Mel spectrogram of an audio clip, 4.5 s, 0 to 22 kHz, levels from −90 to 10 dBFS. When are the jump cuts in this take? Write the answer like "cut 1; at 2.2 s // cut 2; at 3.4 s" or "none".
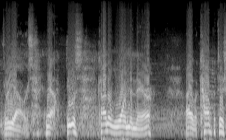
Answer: cut 1; at 1.2 s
